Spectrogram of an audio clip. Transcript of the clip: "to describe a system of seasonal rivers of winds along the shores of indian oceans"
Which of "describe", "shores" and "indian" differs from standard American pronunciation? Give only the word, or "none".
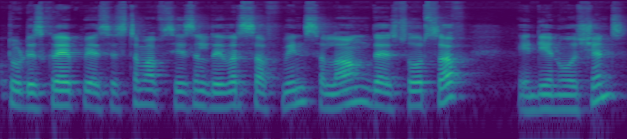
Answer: shores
